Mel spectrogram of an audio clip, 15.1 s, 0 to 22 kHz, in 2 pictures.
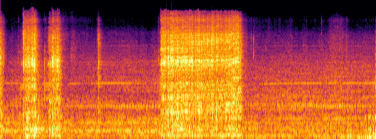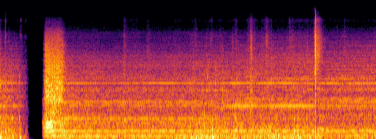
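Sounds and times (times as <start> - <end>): welding arc crackling: 0.0 - 1.5, 3.2 - 5.1
steady motor hum: 0.0 - 15.0.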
